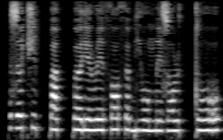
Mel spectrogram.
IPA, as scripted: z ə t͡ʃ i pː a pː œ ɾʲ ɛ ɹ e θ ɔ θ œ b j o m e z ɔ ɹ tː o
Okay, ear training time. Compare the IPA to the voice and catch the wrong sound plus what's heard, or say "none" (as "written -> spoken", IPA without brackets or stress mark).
none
